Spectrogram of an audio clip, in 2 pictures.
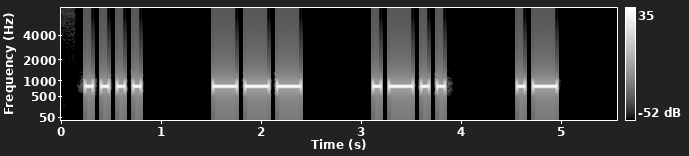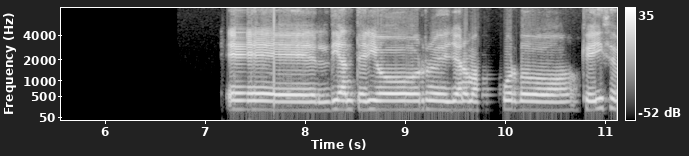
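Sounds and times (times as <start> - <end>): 
Morse code beeps in a steady mid-pitched tone: 0.2 - 0.8, 1.5 - 2.4, 3.1 - 3.9, 4.6 - 5.0
speech: 7.2 - 11.1.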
